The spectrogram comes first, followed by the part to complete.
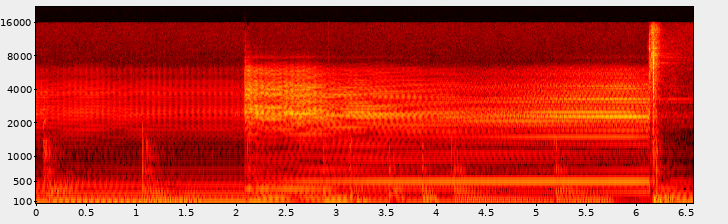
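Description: Heavily distorted electric guitar playing alone with long held notes, pitched down an octave through an effects unit so that it sounds like a bass, with no drums.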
